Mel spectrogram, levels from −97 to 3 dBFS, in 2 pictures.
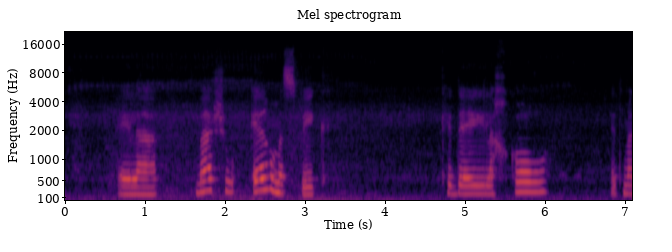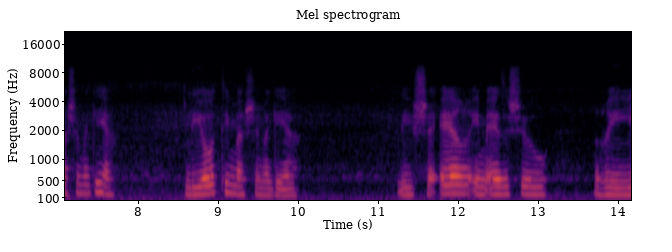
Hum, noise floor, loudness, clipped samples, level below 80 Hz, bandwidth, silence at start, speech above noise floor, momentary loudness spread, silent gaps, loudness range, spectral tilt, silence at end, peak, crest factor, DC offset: none; -74 dBFS; -48 LUFS; under 0.1%; -78 dBFS; 19 kHz; 0 s; 26 dB; 22 LU; none; 4 LU; -6 dB/octave; 0 s; -32 dBFS; 18 dB; under 0.1%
